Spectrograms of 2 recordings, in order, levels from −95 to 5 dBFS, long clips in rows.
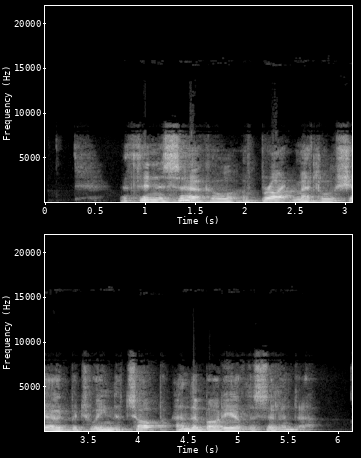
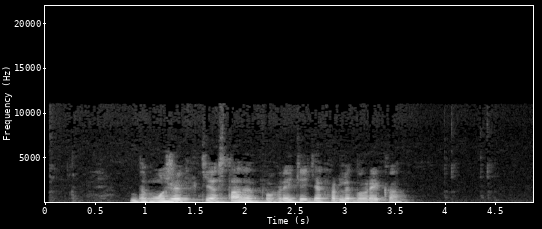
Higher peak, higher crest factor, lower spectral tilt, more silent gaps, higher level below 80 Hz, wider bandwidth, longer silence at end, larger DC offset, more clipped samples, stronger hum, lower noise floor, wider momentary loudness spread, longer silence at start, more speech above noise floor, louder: about the same, 0 dBFS vs 0 dBFS; about the same, 16 dB vs 18 dB; second, -5.5 dB/octave vs -9.5 dB/octave; neither; about the same, -50 dBFS vs -50 dBFS; first, 8.4 kHz vs 5.6 kHz; second, 0.4 s vs 1.3 s; neither; neither; neither; second, -47 dBFS vs -64 dBFS; second, 8 LU vs 13 LU; about the same, 0.75 s vs 0.85 s; second, 32 dB vs 48 dB; about the same, -16 LUFS vs -18 LUFS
